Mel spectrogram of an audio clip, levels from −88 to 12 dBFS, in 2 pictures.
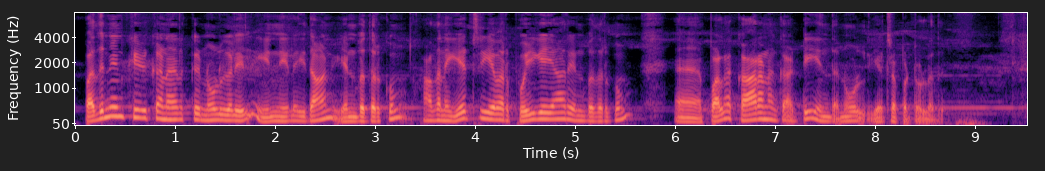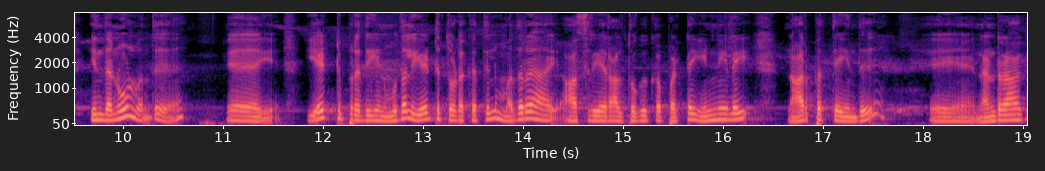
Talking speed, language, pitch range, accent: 90 wpm, Tamil, 125-165 Hz, native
